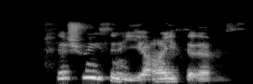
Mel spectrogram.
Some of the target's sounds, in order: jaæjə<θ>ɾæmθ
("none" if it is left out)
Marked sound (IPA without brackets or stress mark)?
θ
